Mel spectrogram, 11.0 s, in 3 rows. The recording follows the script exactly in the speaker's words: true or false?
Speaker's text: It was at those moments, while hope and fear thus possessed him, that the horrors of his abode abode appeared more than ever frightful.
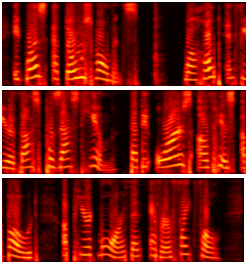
false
